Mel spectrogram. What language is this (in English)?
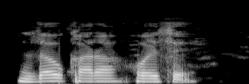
Kachi Koli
